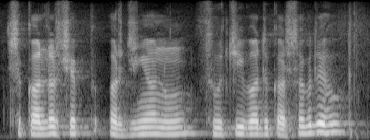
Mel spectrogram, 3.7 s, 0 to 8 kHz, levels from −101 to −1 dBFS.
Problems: background sounds at intervals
